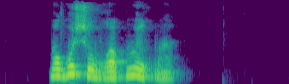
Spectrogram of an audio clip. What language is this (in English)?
Laz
